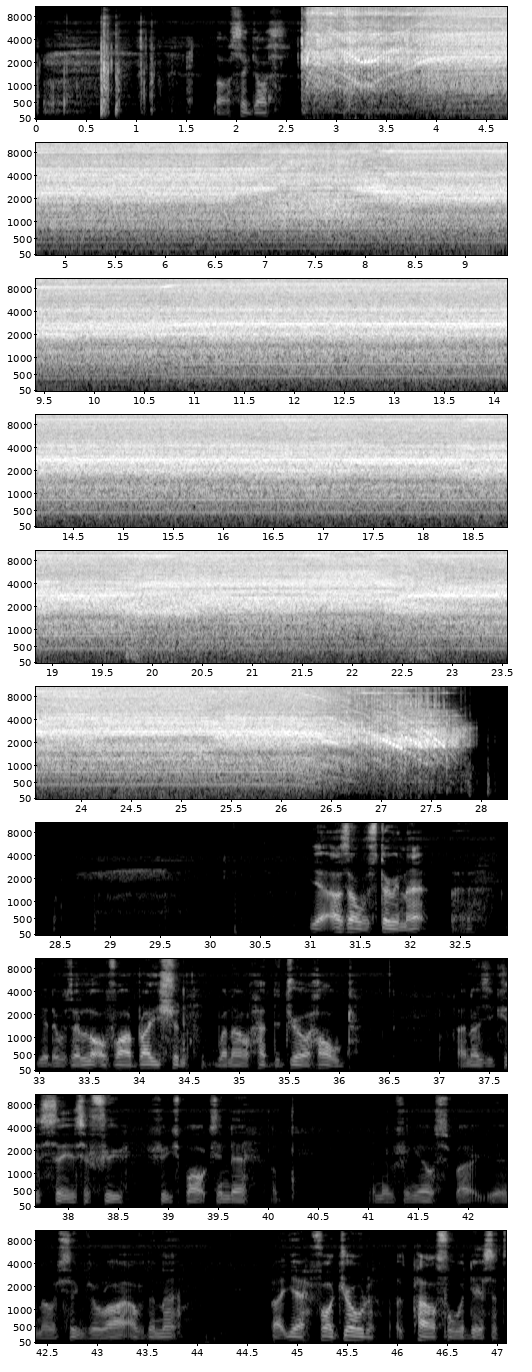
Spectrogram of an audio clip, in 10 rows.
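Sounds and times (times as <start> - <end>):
rotary hammer drill running: 2.6 - 28.0.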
